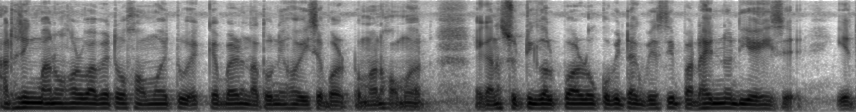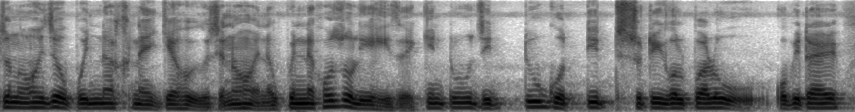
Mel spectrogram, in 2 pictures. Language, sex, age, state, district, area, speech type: Assamese, male, 30-45, Assam, Nagaon, rural, spontaneous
